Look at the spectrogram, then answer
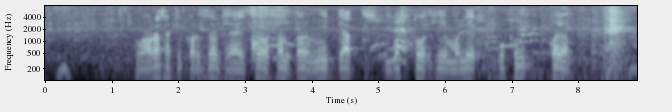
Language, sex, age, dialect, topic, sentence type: Marathi, male, 31-35, Varhadi, banking, question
